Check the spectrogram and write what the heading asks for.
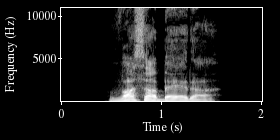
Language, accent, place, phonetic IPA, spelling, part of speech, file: German, Germany, Berlin, [ˈvasɐˌbɛːdɐ], Wasserbäder, noun, De-Wasserbäder.ogg
- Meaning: nominative/accusative/genitive plural of Wasserbad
